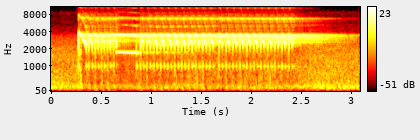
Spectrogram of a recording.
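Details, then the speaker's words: Doorbell after repair: its sound had been cracked due to a faulty 330µF/25V circuit capacitor, replaced with a 35V one. Bright, high electronic chime plays a clean repeating tune about two seconds, no crackle or dropouts; bell works properly. "ुई जो आवाज आ रही थी बिल्कुल फटी हवा चली गई अच्छी तरह से आवाज आ रही है है"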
